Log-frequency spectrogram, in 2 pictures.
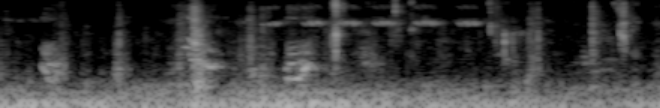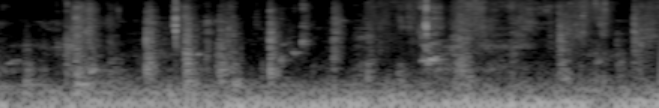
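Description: Close-miked eating sounds: wet chewing, lip smacks and sticky clicks as curry-soaked rice is eaten by hand, over a steady low hum.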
